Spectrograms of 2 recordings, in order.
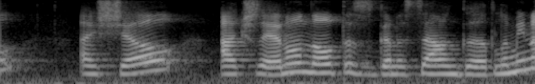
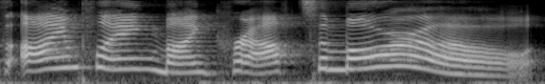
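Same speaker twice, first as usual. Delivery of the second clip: excited; 3 semitones higher, 5 dB louder, slower than usual. Acted. Loud upbeat reassurance.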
